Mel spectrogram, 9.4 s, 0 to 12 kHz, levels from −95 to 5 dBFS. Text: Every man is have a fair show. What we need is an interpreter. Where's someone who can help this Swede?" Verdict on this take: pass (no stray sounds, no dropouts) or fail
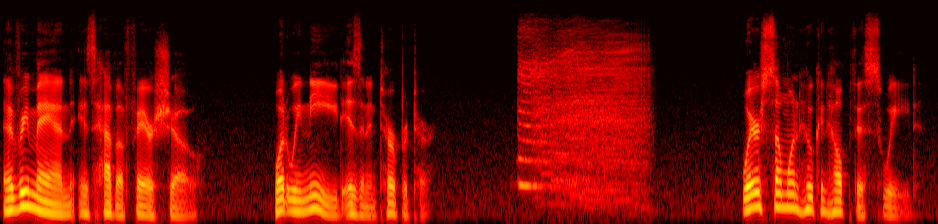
fail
